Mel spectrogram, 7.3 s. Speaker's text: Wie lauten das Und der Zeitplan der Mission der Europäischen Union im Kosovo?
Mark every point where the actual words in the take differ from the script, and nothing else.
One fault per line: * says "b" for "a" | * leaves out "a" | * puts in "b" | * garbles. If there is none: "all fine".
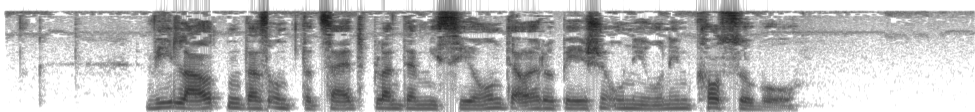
all fine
